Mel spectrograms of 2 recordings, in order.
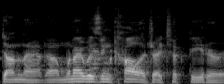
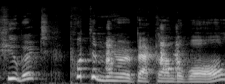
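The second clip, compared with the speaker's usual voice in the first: high, loud, put-on English accent; 8 semitones higher, 8 dB louder than usual. Retelling a play where a character in a wheelchair speaks to them: english accent. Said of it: "everybody was in English accents".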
